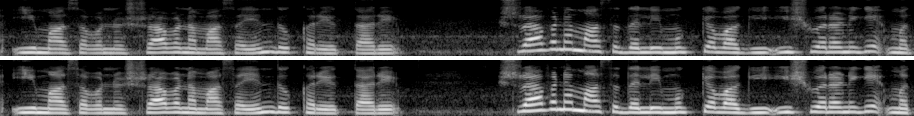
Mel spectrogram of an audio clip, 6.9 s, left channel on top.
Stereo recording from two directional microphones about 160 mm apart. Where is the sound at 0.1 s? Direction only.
25° right (ahead or behind).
